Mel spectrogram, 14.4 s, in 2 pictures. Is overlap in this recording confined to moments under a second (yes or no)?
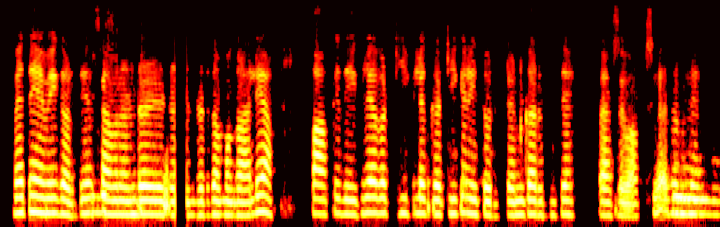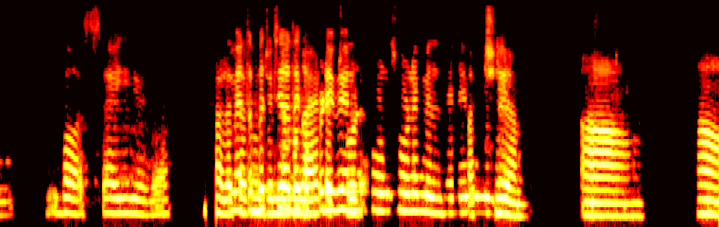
no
